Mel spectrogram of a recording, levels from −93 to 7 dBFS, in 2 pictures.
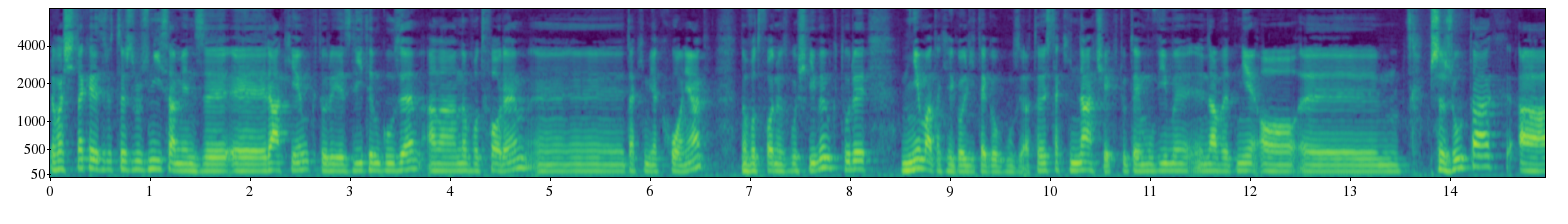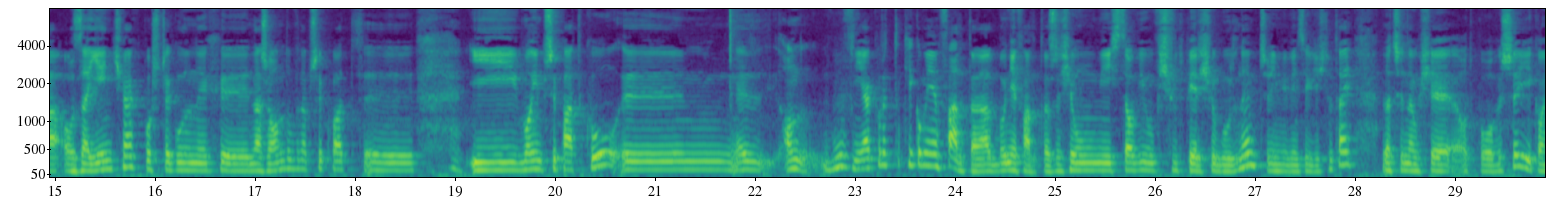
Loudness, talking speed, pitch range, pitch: -15 LUFS, 145 wpm, 120-145 Hz, 130 Hz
